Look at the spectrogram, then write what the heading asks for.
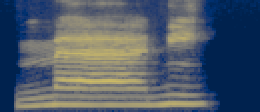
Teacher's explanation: Clearly make 2 haraka long letter different from the short vowel. So ma is 2 counts long, and ni just touch and go.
